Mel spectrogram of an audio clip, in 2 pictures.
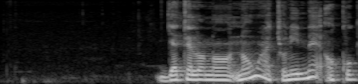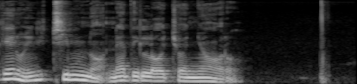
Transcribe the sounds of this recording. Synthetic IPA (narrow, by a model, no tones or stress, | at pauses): d͡ʒɛtɛlɔnɔnɔwat͡ʃonɪnɛ̰ʔɔkoɡenoninitʰimnɔ̰nɛd̪ɪlɔt͡ʃɔɲɔɾo̰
